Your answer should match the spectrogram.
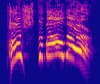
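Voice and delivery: very high, stretched-out command; voice of Hashem. Acted. Hashem insists to Yankel the farmer, drawn-out heavenly command. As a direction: repeat it as an unyielding heavenly call. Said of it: "he hears a voice".

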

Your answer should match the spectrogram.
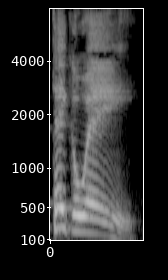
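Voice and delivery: plain reading voice

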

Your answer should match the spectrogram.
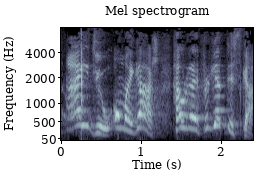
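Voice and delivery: sudden recollection. Retold or imitated. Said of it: "the butler immediately gets up and says".

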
